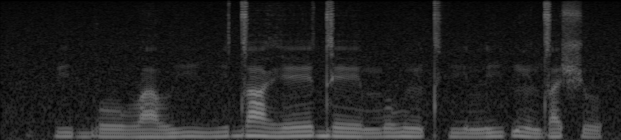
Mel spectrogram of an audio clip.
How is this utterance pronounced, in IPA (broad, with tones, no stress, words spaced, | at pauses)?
k͡pi˨boː˨βa˨βiː˦˨ βi˦da˦˨ɣeː˦deː˨ mʊ˦βĩ˨tʰiː˨ niː˦ɓĩ˨da˦ ʃʊ˨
